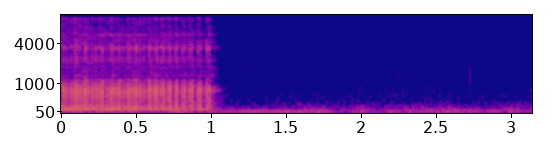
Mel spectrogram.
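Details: Pekingese x Shih Tzu mix dogs, a family of three sleeping together at nap time, with one giving a loud, buzzy, rattling snore lasting about one second with a rapid pulsing texture, then quiet breathing in a still room.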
